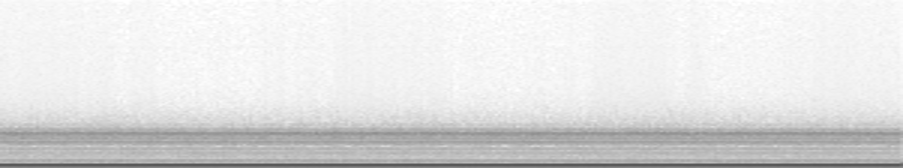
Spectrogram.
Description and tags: BT Dial Tone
